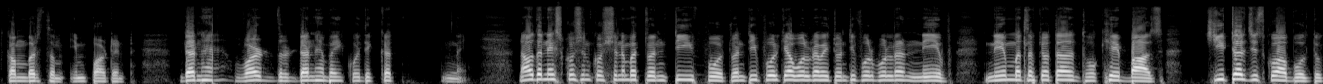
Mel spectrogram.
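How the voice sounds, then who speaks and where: A man's voice: high-pitched, darkish tone, clear, resonant tone, no echo. A young man teaching English vocabulary for exams, spelling words out letter by letter and asking and answering his own questions. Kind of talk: exam-prep vocabulary lesson.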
